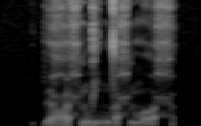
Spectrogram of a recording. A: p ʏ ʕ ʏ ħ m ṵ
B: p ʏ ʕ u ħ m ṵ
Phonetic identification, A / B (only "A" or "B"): A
